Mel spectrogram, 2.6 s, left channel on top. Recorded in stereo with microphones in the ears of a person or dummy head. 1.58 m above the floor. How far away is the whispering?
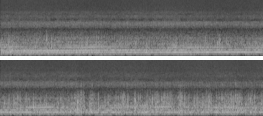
I don't hear whispering.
